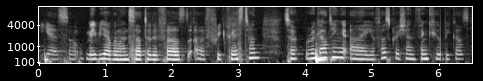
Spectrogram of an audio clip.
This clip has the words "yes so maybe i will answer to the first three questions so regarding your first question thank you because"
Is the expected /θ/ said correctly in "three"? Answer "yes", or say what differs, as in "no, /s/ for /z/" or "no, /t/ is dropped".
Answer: no, /f/ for /θ/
